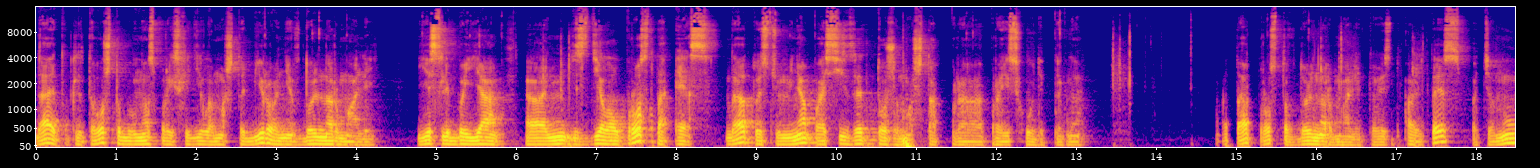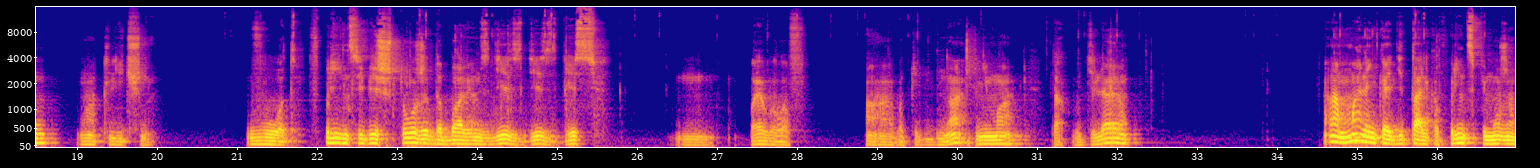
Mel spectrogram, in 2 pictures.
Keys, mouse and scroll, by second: 3.8 middle click, 5.3 middle click, 6.6 ctrl+z, 7.6 s, 9.3 middle click, 12.8-14.9 drag, 13.8 KP_0, 15.3 middle click, 16.2 ctrl+z, 17.2 alt+s, 21.2 middle click, 22.8 2, 23.2 alt+click, 24.0 alt+shift+click, 24.8 click, 25.9 shift+middle click, 26.9 middle click, 27.9 middle click, 28.7 alt+click, 29.4 middle click, 30.0 f, 31.4 alt+shift+click, 31.9 middle click, 33.5 alt+shift+click, 33.9 middle click, 34.6 alt+shift+click, 35.0 alt+shift+click, 36.1 middle click.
